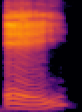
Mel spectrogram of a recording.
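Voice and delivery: এই drawn into an "ey-ee" glide; British-style gliding এই. Shown as a demonstration. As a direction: model এই as a long British diphthong. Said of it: "British pronounce হচ্ছে".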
